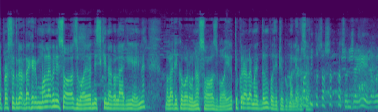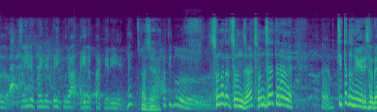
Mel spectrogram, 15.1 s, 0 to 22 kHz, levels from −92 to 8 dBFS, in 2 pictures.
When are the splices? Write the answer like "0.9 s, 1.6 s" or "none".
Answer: none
